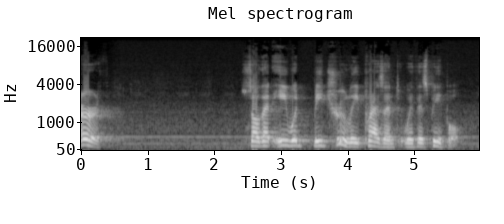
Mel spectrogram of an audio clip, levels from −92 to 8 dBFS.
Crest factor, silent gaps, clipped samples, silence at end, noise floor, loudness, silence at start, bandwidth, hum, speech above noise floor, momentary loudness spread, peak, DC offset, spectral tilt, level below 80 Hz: 14 dB; none; under 0.1%; 0.3 s; -42 dBFS; -14 LUFS; 0 s; 11.5 kHz; none; 29 dB; 12 LU; 0 dBFS; under 0.1%; -6 dB/octave; -58 dBFS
